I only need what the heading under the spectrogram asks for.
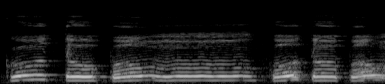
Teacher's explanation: Kutubung kutubung [Musik] itu ada domatain bertemu dengan qof. Maka ee bunyi n pada domatain di samarkan suaranya di tengah-tengah antara nun sama qof. Maka seolah-olah seperti bunyi ng dalam bahasa dalam huruf Indonesia.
